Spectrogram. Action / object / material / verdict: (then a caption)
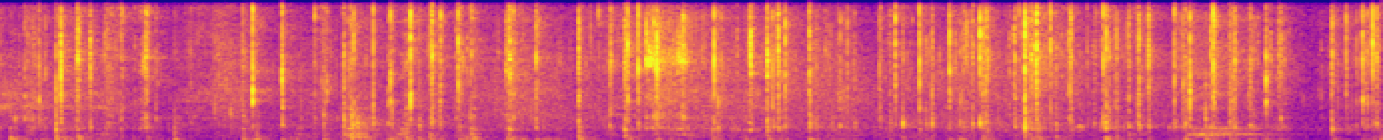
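tap / plastic computer keyboard / plastic / none. Fingertips with painted nails type across the low-profile keys of a full-size white and silver plastic Logitech keyboard resting on a marble desk. A quick, steady stream of soft clicks and taps is heard, each with a bright tick over a low thud and a very short decay.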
